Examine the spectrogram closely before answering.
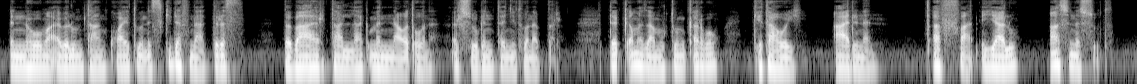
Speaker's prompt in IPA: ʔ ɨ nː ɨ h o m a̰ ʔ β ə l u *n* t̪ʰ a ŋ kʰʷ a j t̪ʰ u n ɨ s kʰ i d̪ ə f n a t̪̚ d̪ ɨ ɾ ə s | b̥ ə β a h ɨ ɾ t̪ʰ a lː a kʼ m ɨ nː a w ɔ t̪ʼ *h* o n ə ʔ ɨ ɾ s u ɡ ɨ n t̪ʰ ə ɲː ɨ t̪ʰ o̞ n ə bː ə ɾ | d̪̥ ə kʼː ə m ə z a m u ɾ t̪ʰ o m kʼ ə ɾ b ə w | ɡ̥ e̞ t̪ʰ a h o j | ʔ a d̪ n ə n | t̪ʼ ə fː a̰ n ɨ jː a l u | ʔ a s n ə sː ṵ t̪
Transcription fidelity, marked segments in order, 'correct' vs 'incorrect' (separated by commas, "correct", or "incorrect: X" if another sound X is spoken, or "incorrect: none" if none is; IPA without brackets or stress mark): incorrect: m, correct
